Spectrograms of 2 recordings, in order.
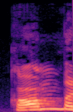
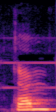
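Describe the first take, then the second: First: "कम्ब" with the b sounded, the wrong way; "कम्ब" with a spoken b, shown as a mistake; wrong pronunciation. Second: "कम" said with a silent b; "कम" as the correct reading, b silent; right pronunciation. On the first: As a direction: say "कम्ब" ending on a clear b. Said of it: "कम्ब नहीं पढ़ेंगे". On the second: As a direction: say "कम", no b at the end. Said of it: "यहाँ पर कम पढ़ेंगे". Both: Shown as a demonstration.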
